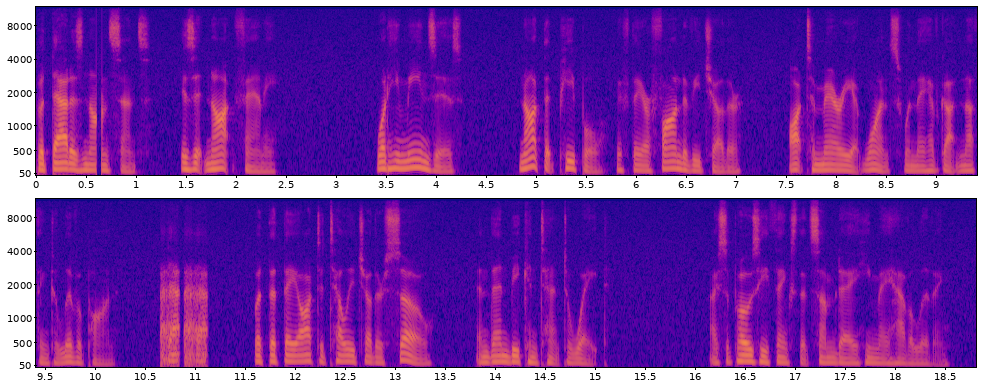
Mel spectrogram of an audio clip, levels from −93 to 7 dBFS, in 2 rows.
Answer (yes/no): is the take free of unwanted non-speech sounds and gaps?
no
